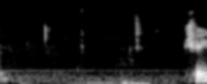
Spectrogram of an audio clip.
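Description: A button clicks as it is pressed.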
